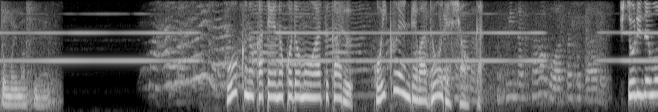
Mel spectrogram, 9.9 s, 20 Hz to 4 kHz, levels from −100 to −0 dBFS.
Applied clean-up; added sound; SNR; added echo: none; Wind instrument, woodwind instrument; 10 dB; none.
